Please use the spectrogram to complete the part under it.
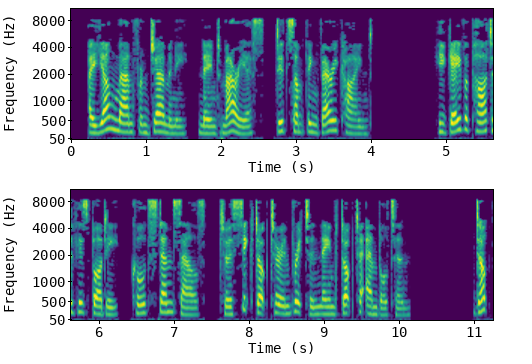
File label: English FAST Reading; A Kind Man Helps a Sick Doctor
